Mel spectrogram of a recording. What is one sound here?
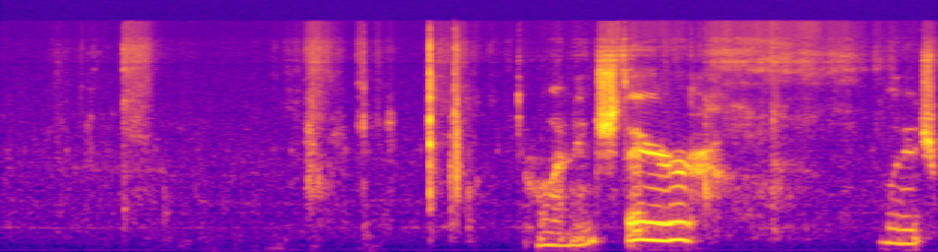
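A pencil scratches lightly along a ruler on paper.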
